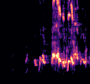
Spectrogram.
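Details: Sooty-headed bulbul, on audio intended for luring or training birds: a few soft chips lead into a short, loud, tumbling run of liquid warbled notes.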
